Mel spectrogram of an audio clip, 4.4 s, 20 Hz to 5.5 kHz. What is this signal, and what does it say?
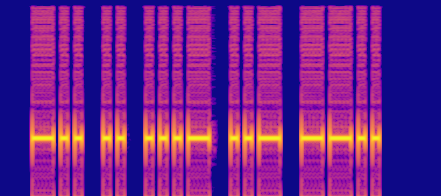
Morse code, heard as a keyed tone, about 17 wpm, 800 Hz. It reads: DIVUZ
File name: corrige-cours-1581-texte-chiffre-vitesse-16-mpm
